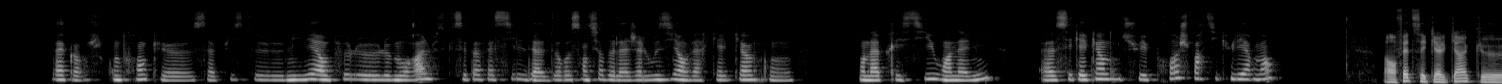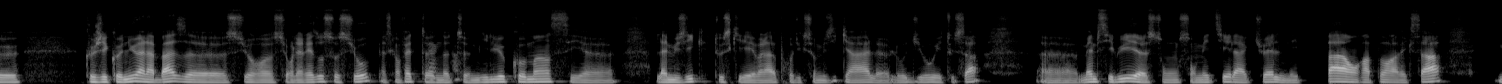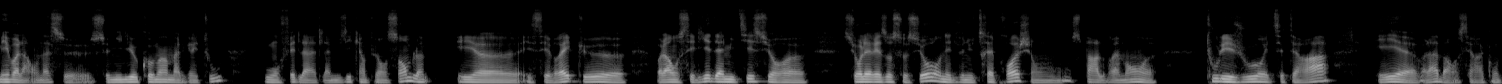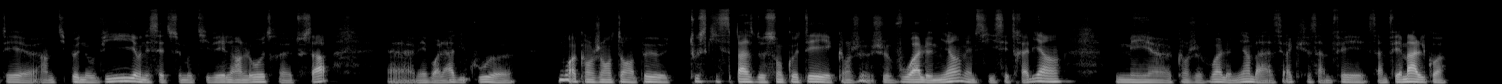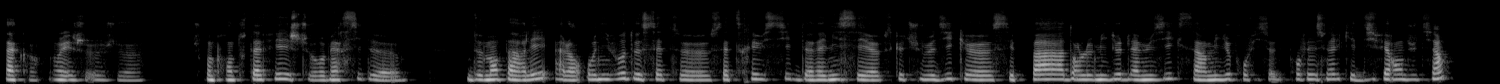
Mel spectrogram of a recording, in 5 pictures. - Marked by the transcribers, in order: tapping; stressed: "pas"
- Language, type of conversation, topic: French, advice, Comment gères-tu la jalousie que tu ressens face à la réussite ou à la promotion d’un ami ?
